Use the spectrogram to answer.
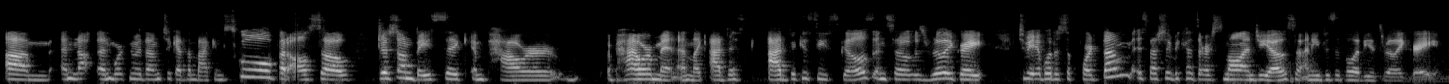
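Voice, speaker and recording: Bright, high-voiced teenage girl. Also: a little fast, poor audio. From Egypt. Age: teens. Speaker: guest, youth activist. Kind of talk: live video interview. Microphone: video call.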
